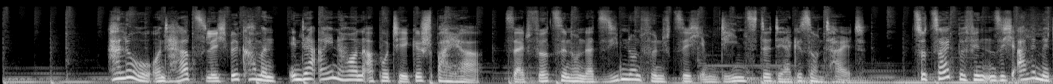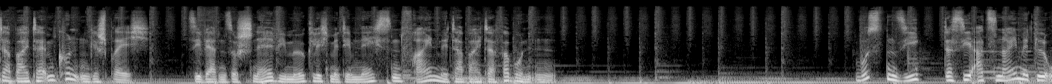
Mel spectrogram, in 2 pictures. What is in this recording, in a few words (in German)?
Ansage; inhorn Apotheke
